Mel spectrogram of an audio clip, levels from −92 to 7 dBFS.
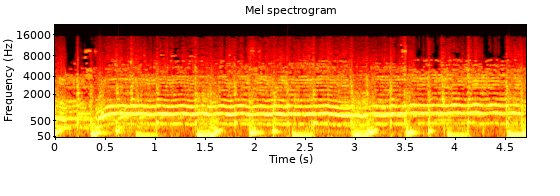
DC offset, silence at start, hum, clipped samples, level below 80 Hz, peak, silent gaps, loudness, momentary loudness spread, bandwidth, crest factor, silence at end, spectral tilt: under 0.1%; 0 s; none; under 0.1%; -24 dBFS; 0 dBFS; none; -6 LUFS; 2 LU; 13 kHz; 6 dB; 0 s; -5.5 dB/octave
